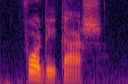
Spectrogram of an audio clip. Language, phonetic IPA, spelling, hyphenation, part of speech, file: Hungarian, [ˈfordiːtaːʃ], fordítás, for‧dí‧tás, noun, Hu-fordítás.ogg
- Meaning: 1. verbal noun of fordít: translation (the act of translating between languages) 2. translation (the product or end result of an act of translating between languages)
